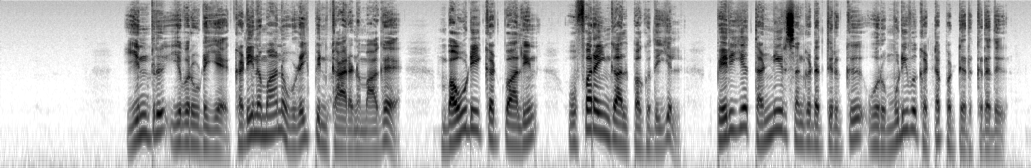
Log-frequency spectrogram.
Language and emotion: Tamil, neutral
